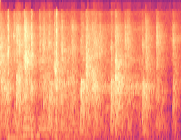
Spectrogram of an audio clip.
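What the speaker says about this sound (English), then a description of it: "Open the eyes and stop and give yourself an applause." A small group applauds after a guided movement exercise at a reading, with brief, soft clapping bursts that sound close and scattered over less than two seconds.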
